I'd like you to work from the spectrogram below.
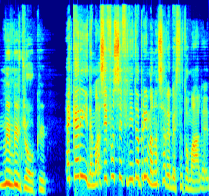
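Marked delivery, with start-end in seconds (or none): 0.0-0.9 put-on talking with mouth full, louder. Acting out a sketch where a gamer eating chips speaks: mock talking with mouth full. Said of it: "con la bocca piena dice".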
